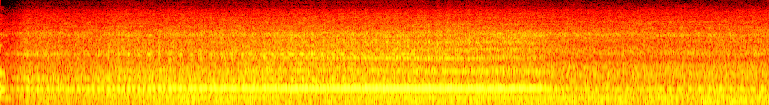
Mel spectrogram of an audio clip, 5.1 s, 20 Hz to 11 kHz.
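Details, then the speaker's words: 2012 Honda CR-V: intermittent steady mid-pitched whine from under the car over the running engine, sounds like transmission but owner says it is not; vibration felt by hand; cause suspected, not confirmed. "un sonido que tiene el caso que a veces suele a veces no en el 2012 onda"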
